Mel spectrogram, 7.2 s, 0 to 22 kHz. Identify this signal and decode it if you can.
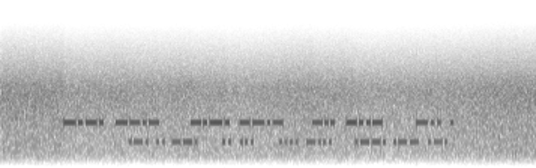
Morse code, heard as two keyed tones, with radio static. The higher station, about 28 wpm, 1100 Hz: CQ CQ DX DE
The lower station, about 34 wpm, 630 Hz: RIG IS HB PWR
